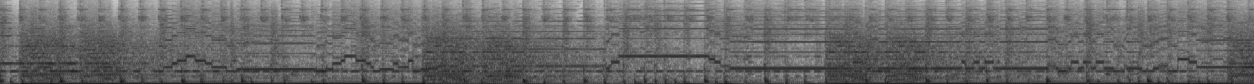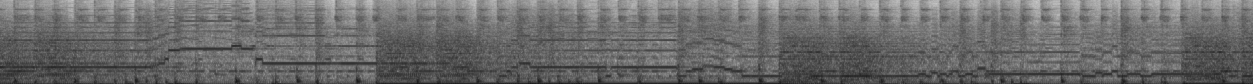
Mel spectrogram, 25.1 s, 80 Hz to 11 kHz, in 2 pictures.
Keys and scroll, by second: 4.3 alt+c.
